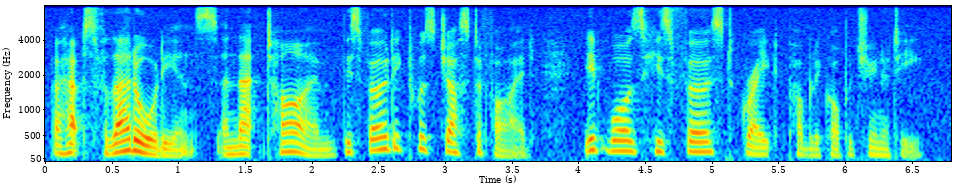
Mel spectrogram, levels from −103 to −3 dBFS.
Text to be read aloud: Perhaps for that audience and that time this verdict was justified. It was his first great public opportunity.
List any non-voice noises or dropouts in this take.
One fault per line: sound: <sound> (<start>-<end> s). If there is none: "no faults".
no faults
